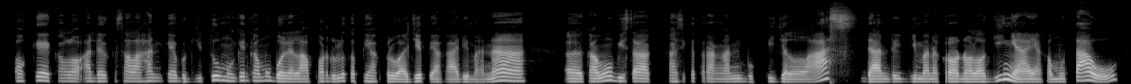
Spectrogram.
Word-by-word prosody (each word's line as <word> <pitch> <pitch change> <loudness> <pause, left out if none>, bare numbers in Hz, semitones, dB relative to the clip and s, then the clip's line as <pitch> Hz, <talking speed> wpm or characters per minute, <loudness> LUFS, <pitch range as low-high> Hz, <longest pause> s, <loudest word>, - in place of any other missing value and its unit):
Oke, 165 +1 -2
kalau 150 -1 -3
ada 150 -1 -3
kesalahan 150 +1 -3
kayak 150 -2 -3
begitu 150 +9 -2
mungkin 180 0 -3
kamu 170 +1 -4
boleh 140 -6 +2
lapor 130 +2 -1
dulu 155 +4 -2
ke 160 - -3
pihak 140 -3 -5
berwajib 135 +1 0
ya, 120 -3 -2
Kak. 120 +1 -1
Di 125 - -1
mana, 160 +9 +3 0.4
eee, 135 -1 +2
kamu 140 +8 +2
bisa 145 -4 +1 0.2
kasih 140 0 -5
keterangan 135 -3 -4
bukti 135 +3 -9
jelas 120 -3 0
dan 130 -1 +2
ri 135 - -2
gimana 130 0 -2
kronologinya 130 - +3
yang 125 -3 0
kamu 130 0 -3
tahu, 180 - +5
140 Hz, 170 wpm, -23 LUFS, 130-155 Hz, 0.4 s, tahu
